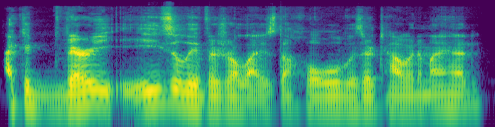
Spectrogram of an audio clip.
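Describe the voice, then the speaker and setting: A man's voice: deep voice, fairly even intonation, fairly quick. A man chatting casually as a player in a tabletop game group. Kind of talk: casual chat.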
